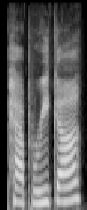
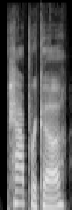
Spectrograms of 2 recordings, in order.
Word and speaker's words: paprika: from a spice called paprika I've also heard some Brits say paprika but we usually say Paprika in America and I'm American so we're going to say it like that when you talk about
